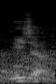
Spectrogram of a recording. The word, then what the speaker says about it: Lijia: Hi, I have a question to Lijia, if I pronounce it right. Lijia.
